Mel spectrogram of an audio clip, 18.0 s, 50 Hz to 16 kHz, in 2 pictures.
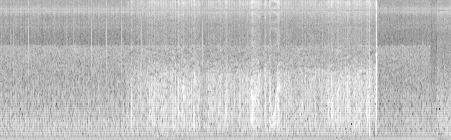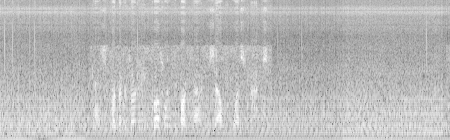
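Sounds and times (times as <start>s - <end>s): aircraft engine and propeller droning: 0.0s - 18.0s
indistinct voices: 2.5s - 7.6s, 10.8s - 14.5s.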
